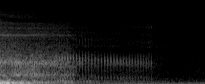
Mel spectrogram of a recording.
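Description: A single loud snore that starts suddenly and fades out over about a second and a half.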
